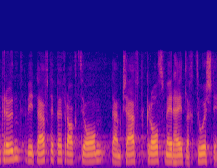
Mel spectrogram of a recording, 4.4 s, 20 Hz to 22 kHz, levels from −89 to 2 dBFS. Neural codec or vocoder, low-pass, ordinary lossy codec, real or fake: none; 7.2 kHz; MP3, 64 kbps; real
